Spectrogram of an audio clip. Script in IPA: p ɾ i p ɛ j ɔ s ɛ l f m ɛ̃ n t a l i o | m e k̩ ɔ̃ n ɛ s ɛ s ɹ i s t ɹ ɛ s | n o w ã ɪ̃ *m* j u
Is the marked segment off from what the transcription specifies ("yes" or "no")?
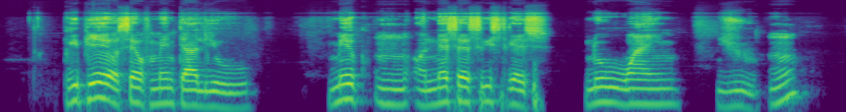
yes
